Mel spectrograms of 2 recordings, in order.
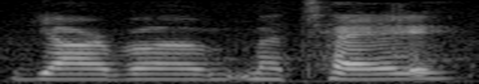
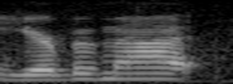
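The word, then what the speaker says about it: yerba mate: too I'm drinking my I know it's pronounced like yabba Mattei I don't know I call it year but Matt I know that's not how it's pronounced but that's how I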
